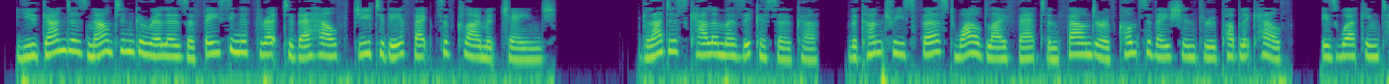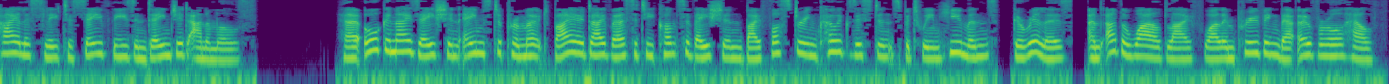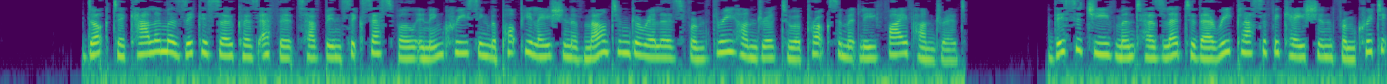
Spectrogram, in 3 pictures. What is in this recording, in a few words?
English Advanced NORMAL Reading; English Newsroom; Ugandas Wildlife Vet Saves Mountain Gorillas from Climate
